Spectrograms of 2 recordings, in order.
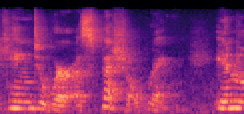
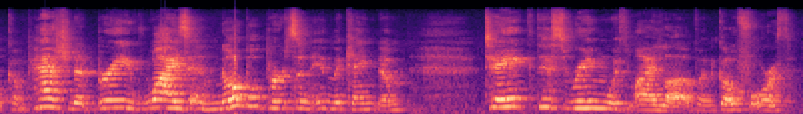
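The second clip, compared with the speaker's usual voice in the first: a hint of a solemn king blessing his son; lightly voiced dying king; 3 semitones higher, 8 dB louder than usual. Dying king blessing his son at the bedside, solemnly. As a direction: give it like a last blessing. King's farewell to second son.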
